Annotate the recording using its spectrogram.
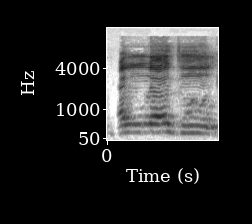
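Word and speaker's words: الذي: আল্লাজি, এ দেখেন, এটা আল্লাজি ওয়াসবিসু, আমি বানান করে দিচ্ছি, সকলে দেখেন।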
